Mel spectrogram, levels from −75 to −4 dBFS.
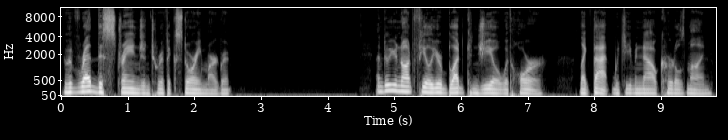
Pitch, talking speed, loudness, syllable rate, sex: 110 Hz, 160 wpm, -19 LUFS, 5.1 syllables/s, male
